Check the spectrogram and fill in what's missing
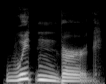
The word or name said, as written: wittenberg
